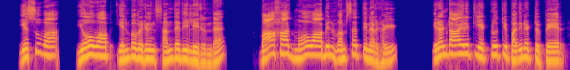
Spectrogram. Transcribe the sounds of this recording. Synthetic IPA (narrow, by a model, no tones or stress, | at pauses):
jɛsɯʋaː | joːʋaːbɛnbɐʋɐɾɣɐɭɪnsɐnd̪ɐðɪjlɪɾɯnd̪ɐ | baːhaːt̪moːʋaːbɪnʋɐmsɐt̪ːɪnɐɾɣɐɭ | ɪɾɐɳɖaːjɪɾɐt̪ːiɛʈːnuːt̪ːipɐðɪnɛʈːɯpeːɾ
